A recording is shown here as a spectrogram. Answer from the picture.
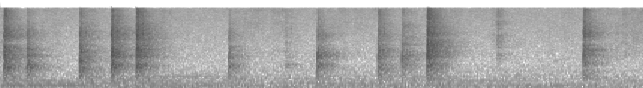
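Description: Chalk writing on a chalkboard: a string of short, irregular taps and scratches as letters are formed, over a faint low steady hum.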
